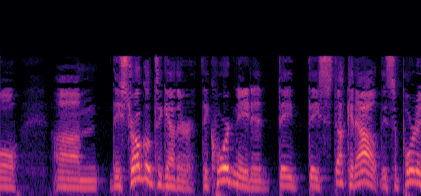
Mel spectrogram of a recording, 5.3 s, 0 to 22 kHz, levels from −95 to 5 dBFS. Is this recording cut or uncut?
uncut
